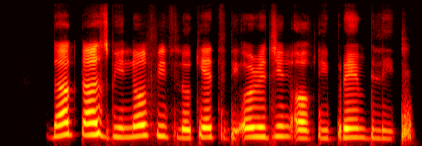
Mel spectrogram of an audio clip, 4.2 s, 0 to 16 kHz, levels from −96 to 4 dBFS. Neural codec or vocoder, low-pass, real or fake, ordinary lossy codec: autoencoder, 48 kHz, 32 numbers a frame, DAC-VAE, trained on Japanese speech; 14.4 kHz; fake; none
